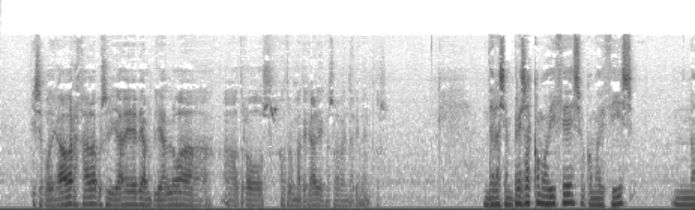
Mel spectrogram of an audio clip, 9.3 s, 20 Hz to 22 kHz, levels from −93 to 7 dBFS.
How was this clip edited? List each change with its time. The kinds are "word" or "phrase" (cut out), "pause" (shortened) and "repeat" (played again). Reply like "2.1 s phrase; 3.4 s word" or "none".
none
